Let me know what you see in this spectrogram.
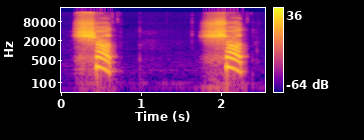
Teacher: ketika kita melafalkan huruf shot, maka posisi lisan bagian pangkal terangkat. Sementara, bagian depan pun menutupi langit-langit. Sehingga suaranya menebal.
